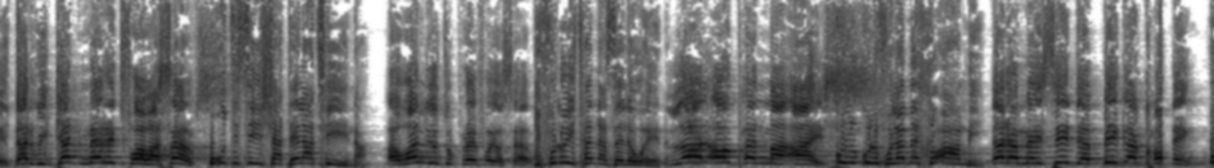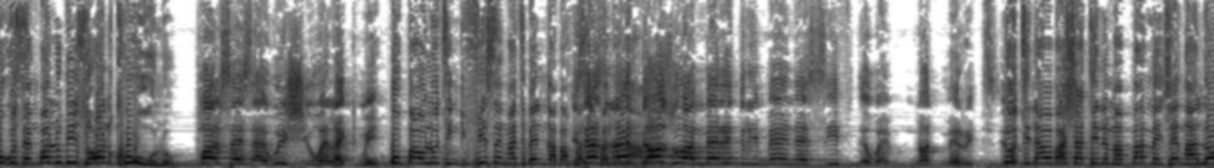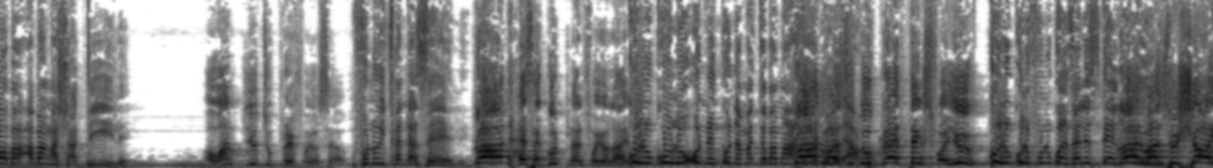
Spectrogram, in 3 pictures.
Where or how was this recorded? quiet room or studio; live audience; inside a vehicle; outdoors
live audience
